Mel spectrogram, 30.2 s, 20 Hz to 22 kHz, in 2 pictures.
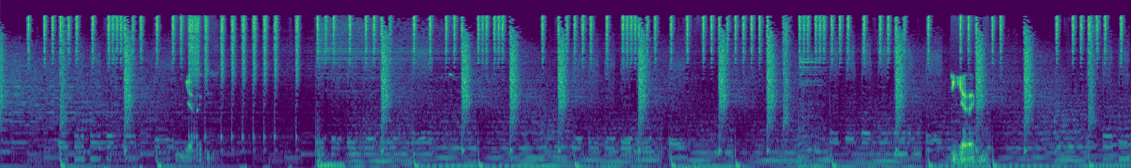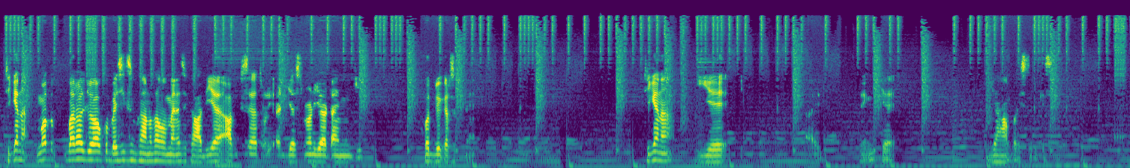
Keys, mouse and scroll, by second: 2.0 space, 4.7-5.3 click, 5.8 space, 8.5-9.1 drag, 10.9 space, 12.4 click, 12.7 space, 14.3-15.2 drag, 16.6 Delete, 17.7-18.6 drag, 24.9 ctrl+z, 25.2-26.5 drag, 29.2 space.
